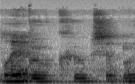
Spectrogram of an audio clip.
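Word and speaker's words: Beaucoups of Blues: Blue of Blue Coops of Blues.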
